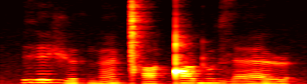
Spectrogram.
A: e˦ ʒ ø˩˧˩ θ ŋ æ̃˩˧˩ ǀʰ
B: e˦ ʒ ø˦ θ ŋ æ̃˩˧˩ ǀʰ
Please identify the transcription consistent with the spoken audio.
A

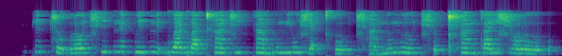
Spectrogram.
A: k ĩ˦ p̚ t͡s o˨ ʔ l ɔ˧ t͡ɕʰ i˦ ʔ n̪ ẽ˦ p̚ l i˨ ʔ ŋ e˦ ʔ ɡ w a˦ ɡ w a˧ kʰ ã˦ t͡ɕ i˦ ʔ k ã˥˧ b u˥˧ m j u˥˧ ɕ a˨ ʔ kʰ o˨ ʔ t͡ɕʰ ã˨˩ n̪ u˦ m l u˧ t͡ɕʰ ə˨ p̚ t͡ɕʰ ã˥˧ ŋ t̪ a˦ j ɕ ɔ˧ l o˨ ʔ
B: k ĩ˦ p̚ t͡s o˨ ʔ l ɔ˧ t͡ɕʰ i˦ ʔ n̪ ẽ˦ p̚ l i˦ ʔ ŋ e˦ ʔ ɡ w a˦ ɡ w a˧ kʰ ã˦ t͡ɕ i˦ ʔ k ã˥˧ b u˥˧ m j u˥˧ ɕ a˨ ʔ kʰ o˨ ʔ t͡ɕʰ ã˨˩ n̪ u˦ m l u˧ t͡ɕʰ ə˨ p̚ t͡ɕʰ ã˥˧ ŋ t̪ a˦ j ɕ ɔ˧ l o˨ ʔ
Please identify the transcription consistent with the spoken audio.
B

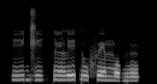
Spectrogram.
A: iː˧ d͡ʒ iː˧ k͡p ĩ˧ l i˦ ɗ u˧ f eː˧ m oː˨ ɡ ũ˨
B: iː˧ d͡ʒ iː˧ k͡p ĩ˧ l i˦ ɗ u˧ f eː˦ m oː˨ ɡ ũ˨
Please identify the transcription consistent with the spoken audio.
A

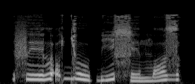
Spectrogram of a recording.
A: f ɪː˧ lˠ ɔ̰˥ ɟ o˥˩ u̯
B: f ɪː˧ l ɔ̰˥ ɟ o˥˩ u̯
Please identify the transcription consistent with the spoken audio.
B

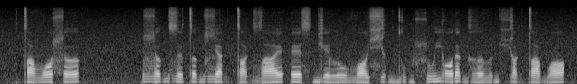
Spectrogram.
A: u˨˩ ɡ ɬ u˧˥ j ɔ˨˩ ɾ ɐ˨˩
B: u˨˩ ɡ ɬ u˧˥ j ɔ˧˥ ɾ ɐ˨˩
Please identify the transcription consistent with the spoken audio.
B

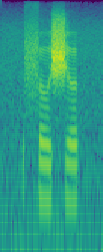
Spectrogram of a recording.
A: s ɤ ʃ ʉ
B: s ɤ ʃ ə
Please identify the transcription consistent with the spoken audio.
B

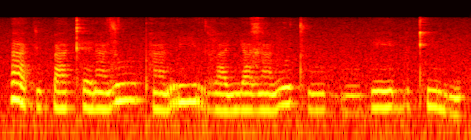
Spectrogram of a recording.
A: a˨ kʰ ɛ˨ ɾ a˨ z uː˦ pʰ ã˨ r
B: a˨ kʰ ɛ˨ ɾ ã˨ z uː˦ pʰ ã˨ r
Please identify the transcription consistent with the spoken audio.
B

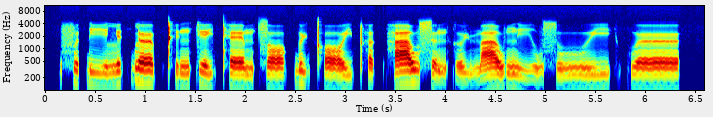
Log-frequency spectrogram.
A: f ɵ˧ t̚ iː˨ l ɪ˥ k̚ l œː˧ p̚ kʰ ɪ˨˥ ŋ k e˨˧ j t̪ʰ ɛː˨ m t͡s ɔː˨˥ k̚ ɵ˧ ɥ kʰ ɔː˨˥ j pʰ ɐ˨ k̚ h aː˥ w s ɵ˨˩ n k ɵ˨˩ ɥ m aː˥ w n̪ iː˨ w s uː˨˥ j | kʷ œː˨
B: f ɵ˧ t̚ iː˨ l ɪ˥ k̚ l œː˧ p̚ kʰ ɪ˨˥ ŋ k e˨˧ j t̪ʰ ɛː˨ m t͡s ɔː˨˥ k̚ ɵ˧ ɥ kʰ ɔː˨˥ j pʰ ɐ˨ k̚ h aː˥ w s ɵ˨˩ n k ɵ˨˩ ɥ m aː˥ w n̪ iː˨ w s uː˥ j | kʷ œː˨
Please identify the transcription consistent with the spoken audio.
B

